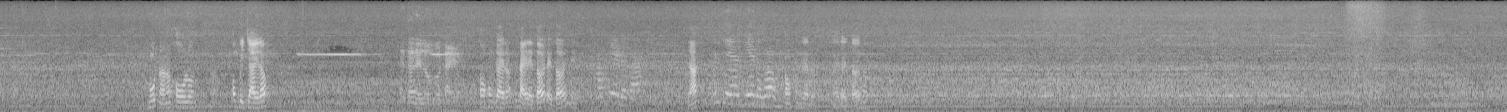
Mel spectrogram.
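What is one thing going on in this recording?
A floor scrubbing machine hums steadily.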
